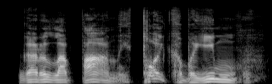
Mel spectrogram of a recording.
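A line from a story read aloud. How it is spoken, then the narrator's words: Angry. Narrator (Russian): сердито сказал парикмахер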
